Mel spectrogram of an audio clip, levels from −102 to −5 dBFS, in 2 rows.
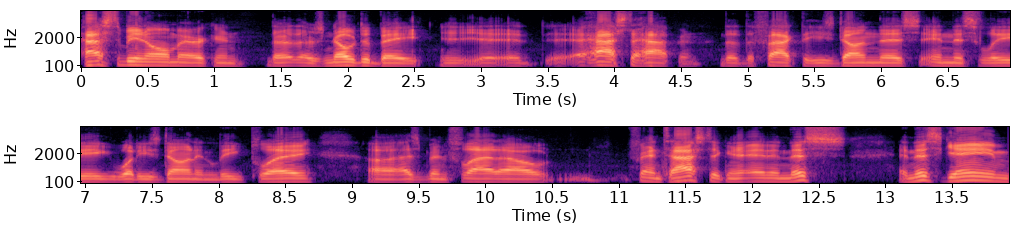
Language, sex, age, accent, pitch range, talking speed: English, male, 20-39, American, 110-125 Hz, 190 wpm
